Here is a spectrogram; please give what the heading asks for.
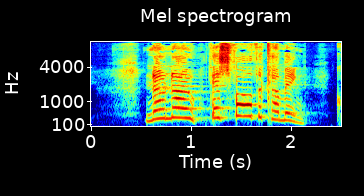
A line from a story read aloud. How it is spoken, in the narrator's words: cried the 2 young Cratchits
